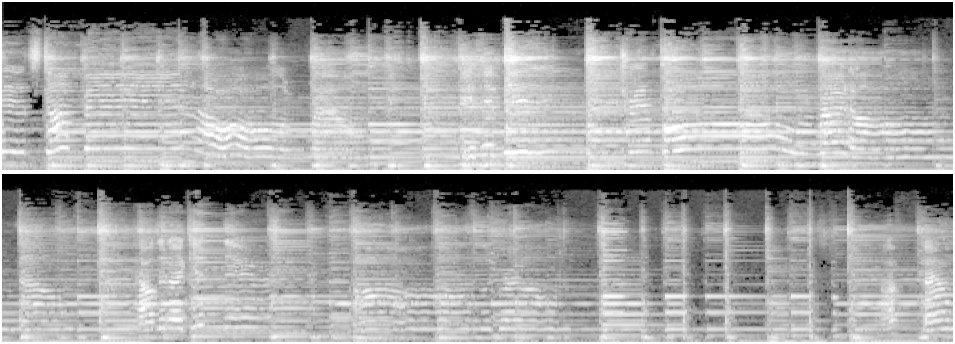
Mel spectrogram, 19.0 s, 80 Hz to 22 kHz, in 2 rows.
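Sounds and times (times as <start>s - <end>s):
man singing: 0.0s - 15.2s, 18.3s - 19.0s
acoustic guitar strumming: 0.0s - 19.0s.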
